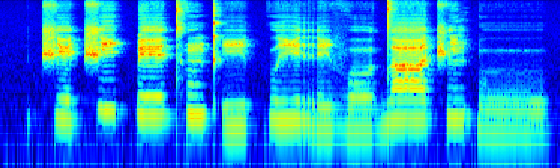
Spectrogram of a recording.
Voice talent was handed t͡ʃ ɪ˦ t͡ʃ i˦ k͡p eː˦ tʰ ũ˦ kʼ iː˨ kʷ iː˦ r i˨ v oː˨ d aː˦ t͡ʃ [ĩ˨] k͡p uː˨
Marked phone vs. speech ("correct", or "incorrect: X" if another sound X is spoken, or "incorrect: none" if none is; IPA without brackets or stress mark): incorrect: ĩ˦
